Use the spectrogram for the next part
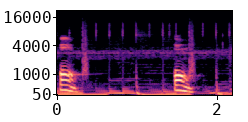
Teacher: kita mengucapkannya dengan cara mengeluarkan udara dari hidung. Ingat ya, udaranya keluar dari hidung, bukan dari yang lain. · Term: voyelle nasal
